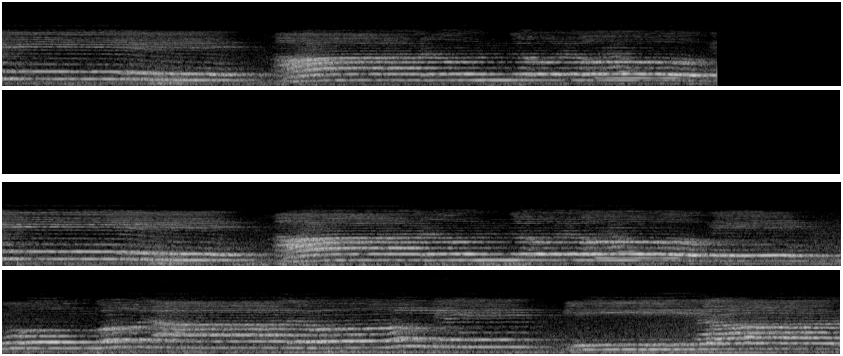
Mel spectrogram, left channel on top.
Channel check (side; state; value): left; drops out; at 7.2 s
